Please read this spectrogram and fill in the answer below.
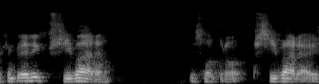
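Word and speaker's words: Przywara: Shivara, se escribe, es polaco del apellido, ¿no? P-R-Z-Y-W, Shivara.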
